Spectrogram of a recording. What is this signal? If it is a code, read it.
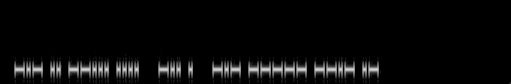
Morse code, heard as a keyed tone, about 37 wpm, 700 Hz. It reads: KI7H DE K0QA
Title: USA Callsign DE Callsign - 4 Characters - 40wpm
